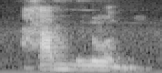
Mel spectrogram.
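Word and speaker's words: حَمْل: Hamlun.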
